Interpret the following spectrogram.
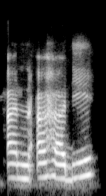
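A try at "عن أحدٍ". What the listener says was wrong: an ahadin, tidak ada yang menghalangi bertanwin, tanwinkan aja.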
